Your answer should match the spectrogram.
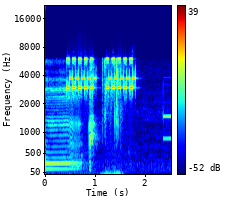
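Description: A mobile phone rings with two bursts of warbling, pulsing electronic tones, loud and clear, followed after a pause by a short faint beep.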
